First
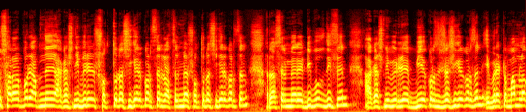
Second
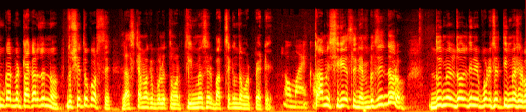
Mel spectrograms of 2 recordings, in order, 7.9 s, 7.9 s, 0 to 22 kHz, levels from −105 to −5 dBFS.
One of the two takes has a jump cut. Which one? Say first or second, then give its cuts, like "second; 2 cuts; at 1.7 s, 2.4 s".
second; 4 cuts; at 0.9 s, 1.7 s, 2.7 s, 4.1 s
